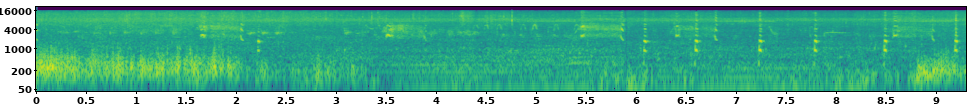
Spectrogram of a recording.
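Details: Common Moorhen family with two well-grown young calling hard for the parents as they leave home; clipped peeps repeat roughly twice a second in a steady run, over low rumbling noise and a high insect whine.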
